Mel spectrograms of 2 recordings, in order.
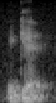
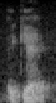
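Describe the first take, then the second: No difference in how they are said.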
